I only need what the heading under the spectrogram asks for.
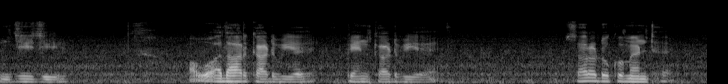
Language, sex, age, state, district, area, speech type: Urdu, male, 18-30, Bihar, Madhubani, rural, spontaneous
